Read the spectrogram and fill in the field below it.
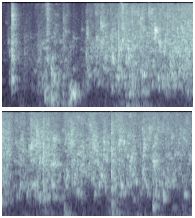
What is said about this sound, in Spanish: Mira, los dos pies se lo está lavando.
